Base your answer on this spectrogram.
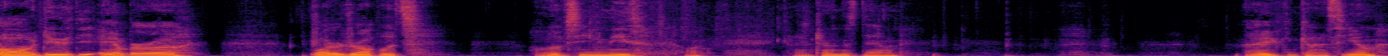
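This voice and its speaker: Speaking at a fairly slow pace with long, frequent pauses, a man has a dark, mellow tone. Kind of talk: casual vlog commentary. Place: tunnel cave. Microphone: phone near.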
